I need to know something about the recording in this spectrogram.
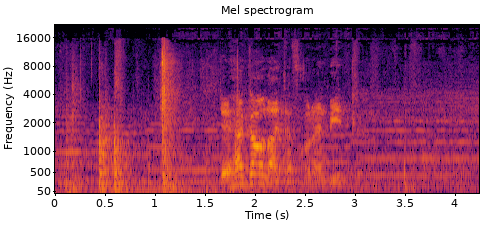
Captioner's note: knock on door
